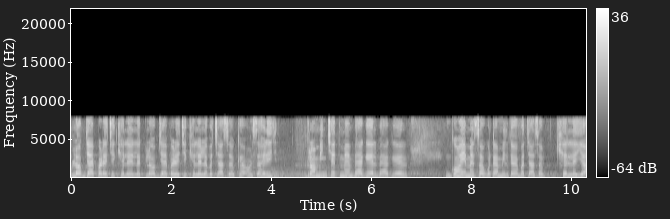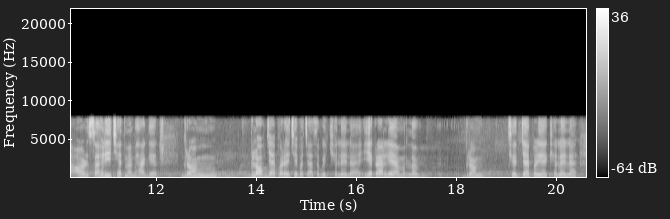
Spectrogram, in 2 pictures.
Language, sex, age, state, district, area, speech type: Maithili, female, 30-45, Bihar, Purnia, rural, spontaneous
